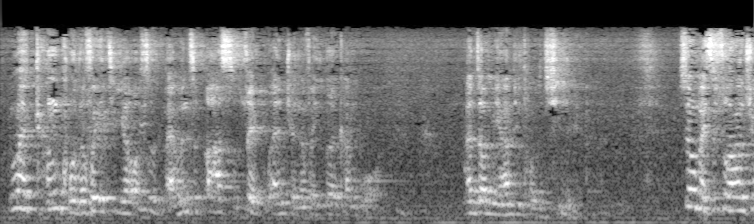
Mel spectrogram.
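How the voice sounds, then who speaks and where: A middle-aged man preaching a sermon to a congregation, telling stories in an animated, self-mocking way. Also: high voice. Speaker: pastor. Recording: echoey hall, speaker far from mic.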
